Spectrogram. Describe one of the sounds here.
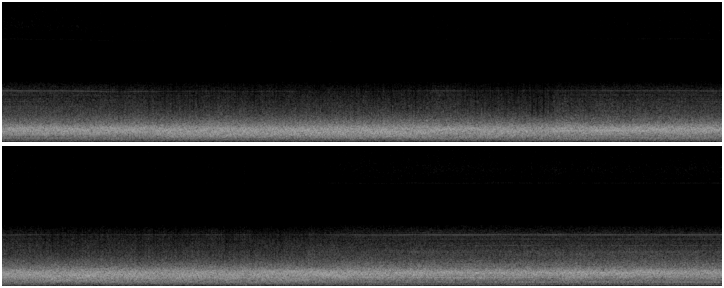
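Wind rushes loudly past the aircraft.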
